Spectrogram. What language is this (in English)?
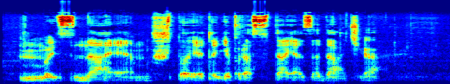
Russian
